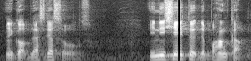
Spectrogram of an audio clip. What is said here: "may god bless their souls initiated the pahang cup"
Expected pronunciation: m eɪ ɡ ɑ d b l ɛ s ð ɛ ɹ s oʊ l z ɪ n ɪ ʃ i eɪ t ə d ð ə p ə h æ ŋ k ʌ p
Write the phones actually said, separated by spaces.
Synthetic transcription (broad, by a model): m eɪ ɡ ɑ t b l ɛ s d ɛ s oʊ l s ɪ n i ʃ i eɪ t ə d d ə p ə h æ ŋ k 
